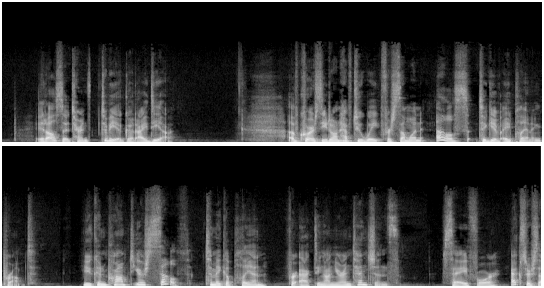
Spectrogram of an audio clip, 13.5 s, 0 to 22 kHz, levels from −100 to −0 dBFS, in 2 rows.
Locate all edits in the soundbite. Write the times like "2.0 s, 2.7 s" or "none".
1.1 s, 6.2 s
